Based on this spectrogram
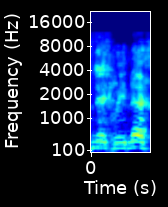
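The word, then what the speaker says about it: Kneale: Oh, that's why it sounds strange to me because it's pronounced Nickley.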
